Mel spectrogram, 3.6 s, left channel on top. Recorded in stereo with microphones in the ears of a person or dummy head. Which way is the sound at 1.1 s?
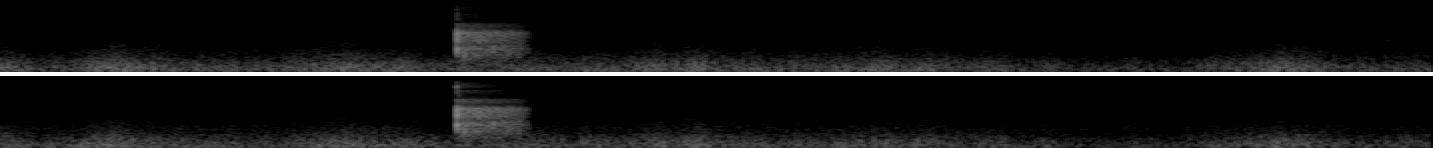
15° right (ahead or behind).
